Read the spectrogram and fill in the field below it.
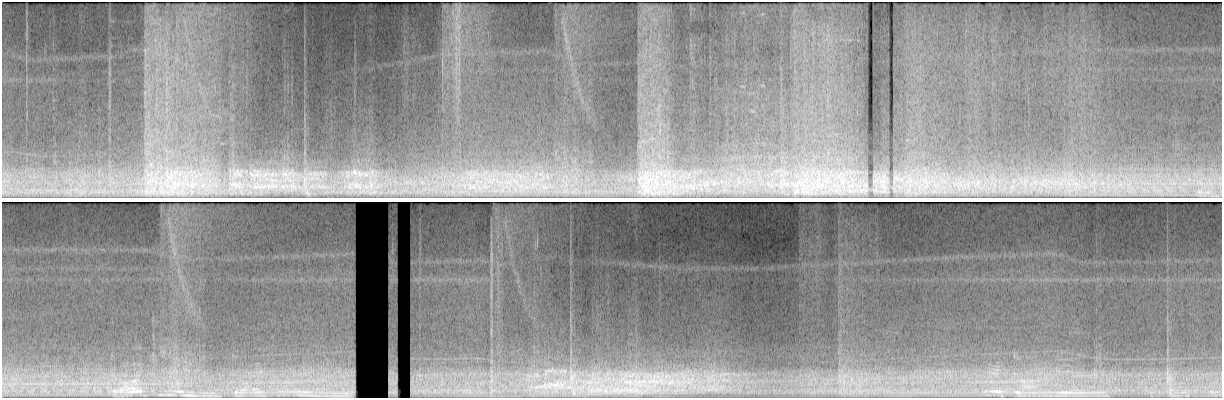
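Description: A race car engine roars loudly, rising and dropping in pitch as it shifts gears.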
